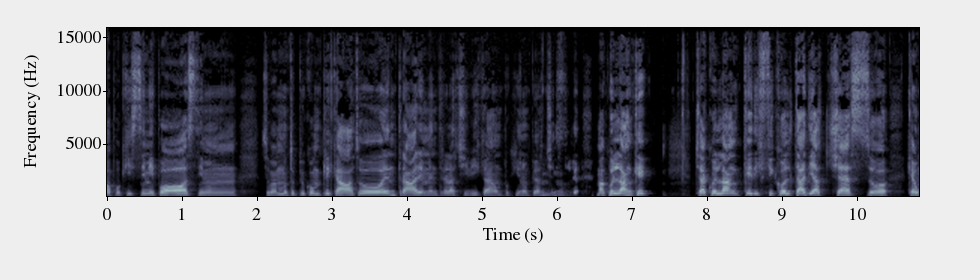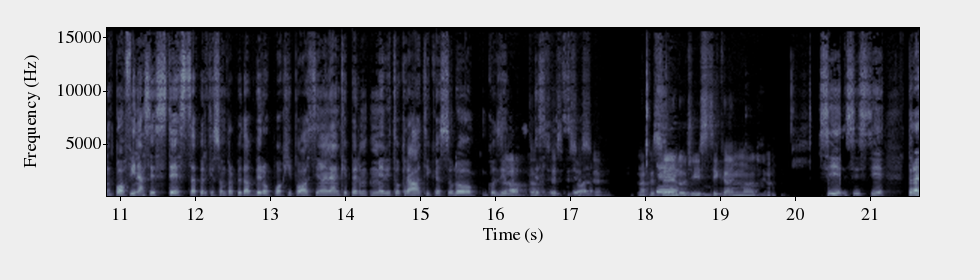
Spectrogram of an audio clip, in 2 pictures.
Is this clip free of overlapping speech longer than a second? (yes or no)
no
